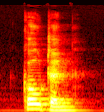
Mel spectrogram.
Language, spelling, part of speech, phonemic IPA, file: Dutch, koten, verb / noun, /ˈkotə(n)/, Nl-koten.ogg
- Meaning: 1. plural of koot 2. plural of kot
